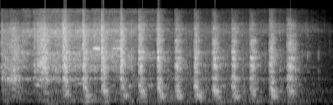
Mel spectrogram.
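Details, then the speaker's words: Mahindra Maxmo passenger diesel that sometimes starts and sometimes doesn't: starter churns about two and a half even beats per second for three seconds without catching, cranks but won't fire. "एक बार और मारो बस तो friend यह गाड़ी start नहीं हो रही है"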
